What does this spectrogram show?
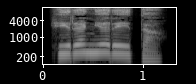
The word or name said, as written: ಹಿರಣ್ಯರೇತ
